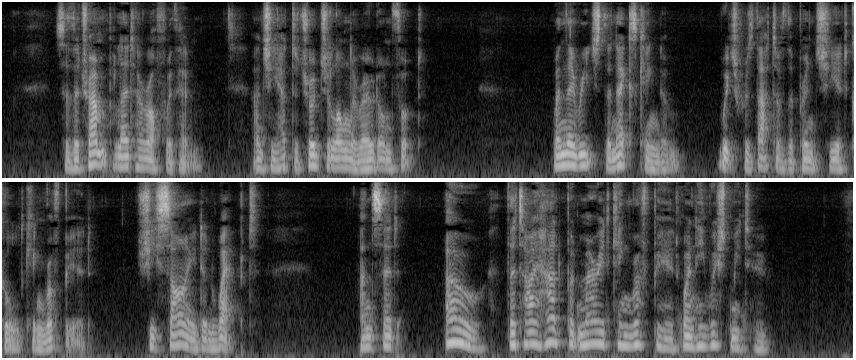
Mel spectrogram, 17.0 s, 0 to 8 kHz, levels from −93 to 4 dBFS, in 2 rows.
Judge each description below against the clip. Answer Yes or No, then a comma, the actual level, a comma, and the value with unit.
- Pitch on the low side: Yes, low, 125 Hz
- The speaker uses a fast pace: Yes, fast, 210 wpm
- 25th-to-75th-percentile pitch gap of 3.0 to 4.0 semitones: No, average, 5.0 semitones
